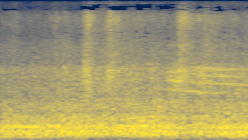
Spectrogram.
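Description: Noise of a crowded room: a loud, steady low rumble with indistinct chatter and a few brief hissing sounds.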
